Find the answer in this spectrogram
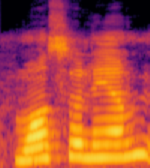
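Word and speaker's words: mausoleum: মসলিয়াম আমরা উচ্চারণ করব মৌসলিয়াম, মৌসোলিয়াম।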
